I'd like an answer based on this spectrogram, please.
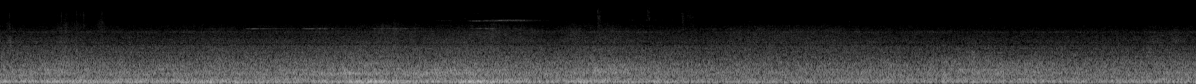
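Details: A dense, continuous low-pitched rumble like a train or heavy traffic fills the whole stretch. No animal calls stand out above the noise.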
